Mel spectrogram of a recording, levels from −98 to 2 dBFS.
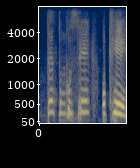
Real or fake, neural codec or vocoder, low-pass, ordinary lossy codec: fake; codec, 16 kHz in and 24 kHz out, 0.6 kbps, FireRedTTS-2 codec; 7.2 kHz; Opus, 16 kbps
